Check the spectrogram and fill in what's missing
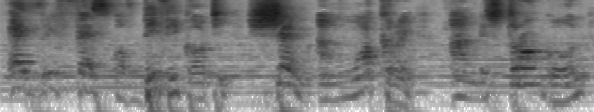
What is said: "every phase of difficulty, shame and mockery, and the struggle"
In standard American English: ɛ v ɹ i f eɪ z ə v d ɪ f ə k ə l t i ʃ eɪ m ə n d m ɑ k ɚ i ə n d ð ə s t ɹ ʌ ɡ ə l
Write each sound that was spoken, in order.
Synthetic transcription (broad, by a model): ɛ v ɹ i f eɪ s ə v d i f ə k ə l t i ʃ eɪ m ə n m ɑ k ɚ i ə n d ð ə s t ɹ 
